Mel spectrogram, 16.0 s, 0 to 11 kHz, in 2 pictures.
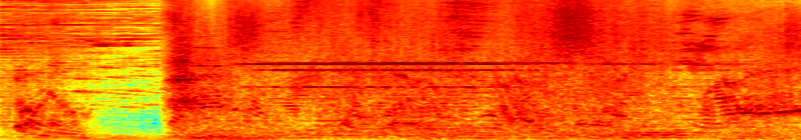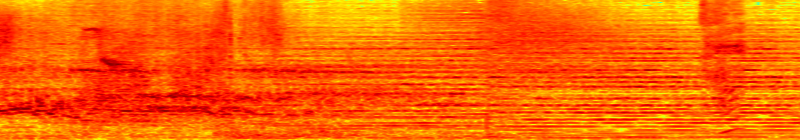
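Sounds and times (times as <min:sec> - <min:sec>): dramatic cartoon music: 0:00.0 - 0:16.0.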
